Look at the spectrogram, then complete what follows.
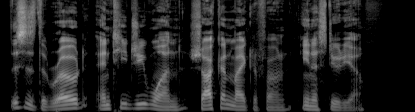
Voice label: NTG-1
